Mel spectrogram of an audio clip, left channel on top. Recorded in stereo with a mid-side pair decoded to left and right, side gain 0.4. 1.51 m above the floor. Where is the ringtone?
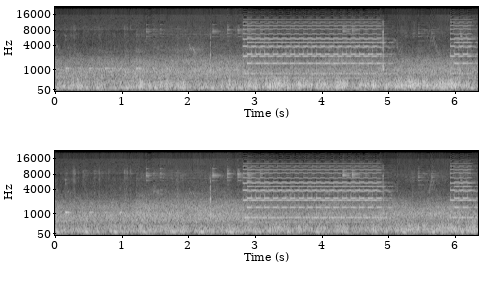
Straight ahead, 6.5 m.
